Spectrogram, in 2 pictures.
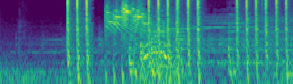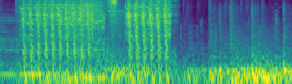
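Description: Automatic gunfire in several rapid bursts, beginning about a second in, with the longest, densest burst in the second half, over a dramatic film score.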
